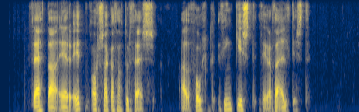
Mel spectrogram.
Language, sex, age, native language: Icelandic, male, 40-49, Icelandic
